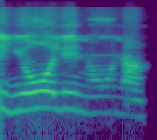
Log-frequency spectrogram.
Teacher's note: آگے ہے یولنون، یا کے اوپر پیش ہے، عین یہاں پر ساکن ہے، عین کو ہم نے وسط حلق سے ادا کرنا ہے، یا کو عین کے ساتھ ملا کر پڑھیں گے، لام کے نیچے زیر ہے، لام کو نہیں کھینچیں گے، نون کے اوپر پیش ہے اور آگے واو ساکن ہے۔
